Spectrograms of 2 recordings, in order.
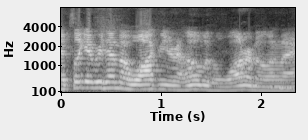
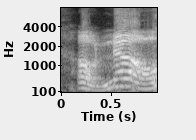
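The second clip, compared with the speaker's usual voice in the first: put-on villain's alarmed cry, higher and louder; 5 semitones higher, 7 dB louder than usual. Imagining a villain hearing a loud grunt: Lex Luthor crying out. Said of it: "and then you just hear Lex go".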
